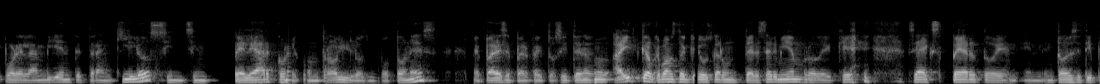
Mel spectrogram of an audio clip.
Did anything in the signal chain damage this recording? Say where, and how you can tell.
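Yes. Repeated packet loss (robotic sound) on the network leg from 2.76 to 3.84 s: ten short gaps, none longer than about 32 ms. Each was patched by extending the last sound, so about a fifth of that stretch is synthetic. The result is choppy, with slivers of speech missing.

A burst of packet loss at 4.50 to 4.56 s. Roughly 40 ms never arrived in time. The receiver held and faded the preceding sound for about 46 ms, giving a brief buzz or hiss, then jumped ahead past the lost section.

Short concealed packet loss at 5.46, 5.69 and 5.92 s, each about 20 ms of lost audio. The jitter buffer filled each hole with a continuation of the prior pitch or noise and blended back, heard as a quick smear or wobble. The G.722 call path limits everything to below 8 kHz.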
